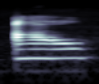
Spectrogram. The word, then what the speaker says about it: ao: Next one is ow. Pronunciation is a transition from a to o. A is the main vowel. We pull our tongue a bit back when we pronounce a here. It's loud and clear, but the tongue position is lower to pronounce o here than we pronounce the simple final o. It's short and quiet.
